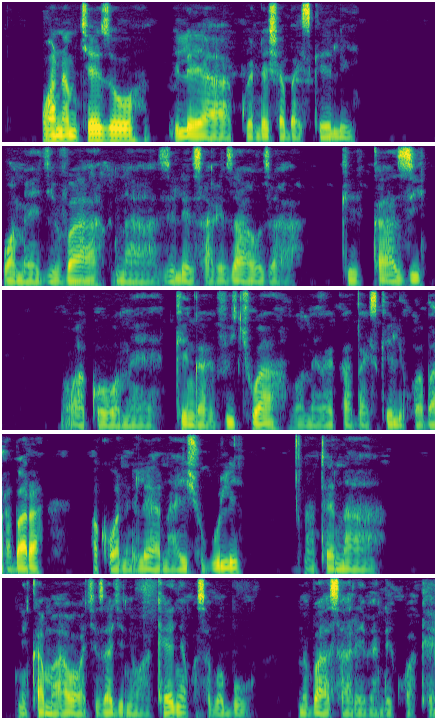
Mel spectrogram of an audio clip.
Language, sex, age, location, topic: Swahili, male, 36-49, Kisumu, education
